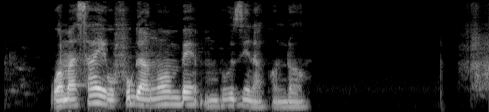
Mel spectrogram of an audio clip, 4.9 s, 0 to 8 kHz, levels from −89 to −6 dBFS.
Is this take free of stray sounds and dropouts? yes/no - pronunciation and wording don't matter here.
yes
